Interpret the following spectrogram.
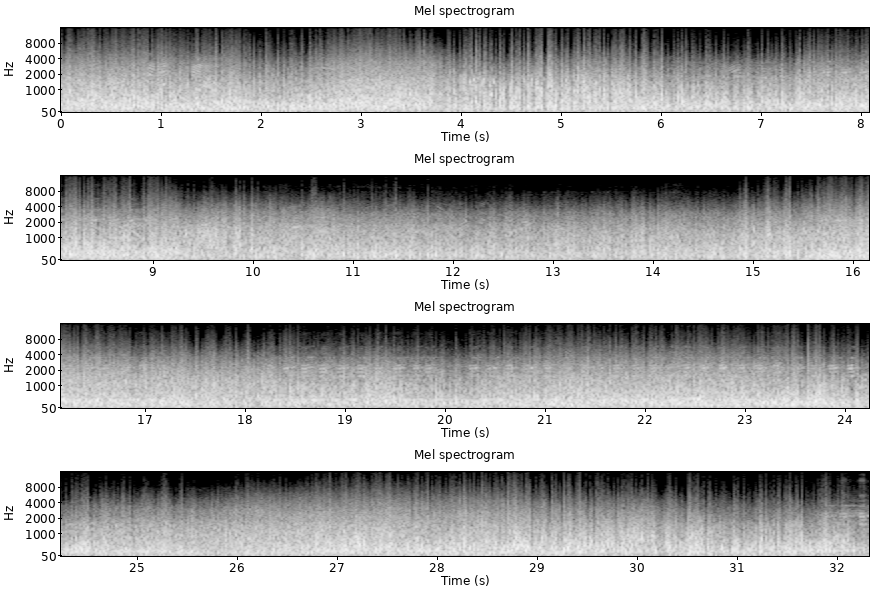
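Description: Wind buffeting a phone microphone while travelling in a vehicle along a road, mixed with the vehicle's running and road noise. A faint steady tone rides over the noise for several seconds past the middle.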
